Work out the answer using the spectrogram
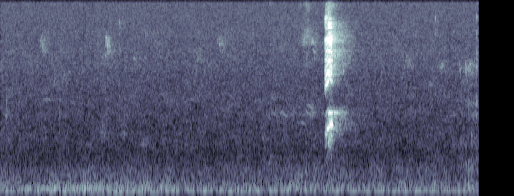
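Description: A single short, harsh squawk from a black-crowned night heron stands out against a steady low rumble of wind or distant traffic.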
